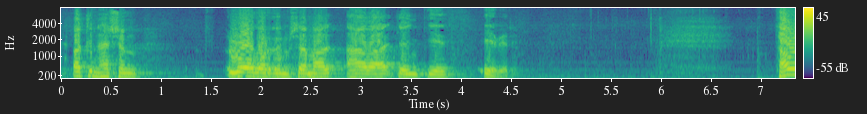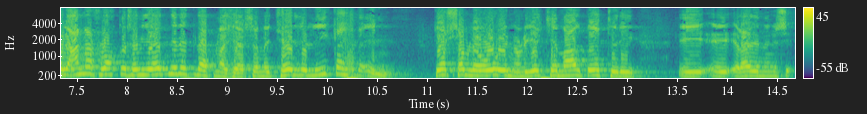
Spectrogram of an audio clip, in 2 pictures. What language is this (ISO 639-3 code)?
isl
